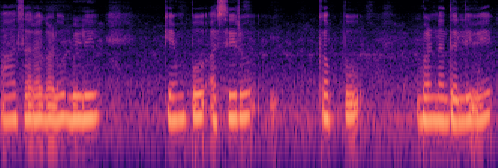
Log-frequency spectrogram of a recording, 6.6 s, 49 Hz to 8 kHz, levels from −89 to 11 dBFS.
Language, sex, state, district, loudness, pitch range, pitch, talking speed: Kannada, female, Karnataka, Koppal, -16 LUFS, 210-230 Hz, 220 Hz, 65 wpm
